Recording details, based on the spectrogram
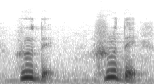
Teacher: करीन आहे जेव्हा उच्चार करतो तर कसा करणार आहे हृदय हृदय हलकासा ह अगोदर त्याच्यानंतर र येणार आणि त्याच्यानंतर त्याचा स्वर येणार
